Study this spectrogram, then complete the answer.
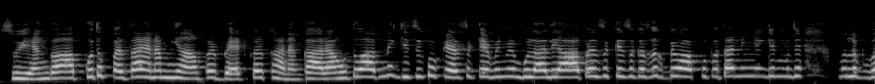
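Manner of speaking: angry whining. Retold or imitated. Continued tantrum at Suyang.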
